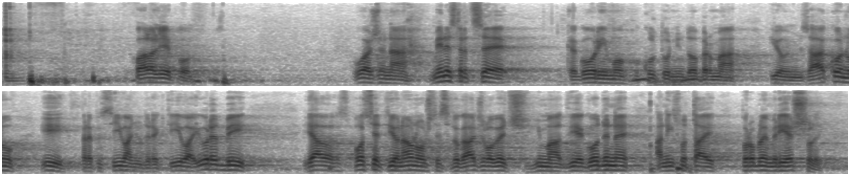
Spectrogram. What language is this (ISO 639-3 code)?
hrv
